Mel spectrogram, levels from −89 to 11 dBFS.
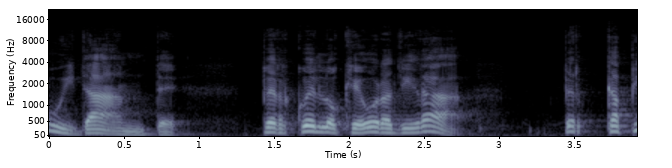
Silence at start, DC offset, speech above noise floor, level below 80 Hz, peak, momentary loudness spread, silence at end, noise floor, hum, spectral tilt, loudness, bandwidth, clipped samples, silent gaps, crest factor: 0 s; under 0.1%; 36 dB; -62 dBFS; -14 dBFS; 12 LU; 0 s; -66 dBFS; none; -8 dB/octave; -30 LUFS; 12 kHz; under 0.1%; none; 18 dB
